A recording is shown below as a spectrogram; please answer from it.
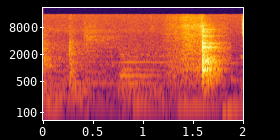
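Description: Background music, with one sharp knock of a kitchen knife cutting through apple onto a wooden cutting board about one and a half seconds in.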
